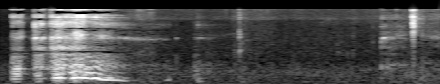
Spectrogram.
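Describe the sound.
A person clears their throat in one rough, raspy burst during a talk, followed by quiet with a few faint small sounds.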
